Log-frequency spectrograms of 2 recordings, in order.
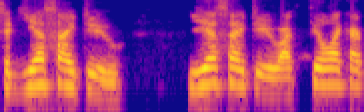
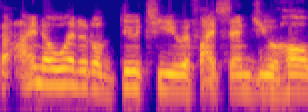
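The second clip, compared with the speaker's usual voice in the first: weeping, tear-soaked, crying voice. Retelling a mission interview where the other man cried: imitating someone crying. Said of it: "he starts to cry, and he says".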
